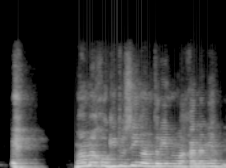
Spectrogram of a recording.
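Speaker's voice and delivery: high-pitched, hammed-up outburst; mock yelling. Someone yelling at Mama over food delivery, hammed-up high yell. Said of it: "Dikit-dikit langsung teriak".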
